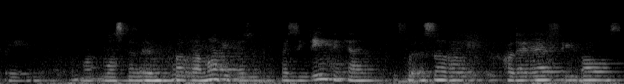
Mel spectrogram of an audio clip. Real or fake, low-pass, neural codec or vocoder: fake; 7.2 kHz; codec, 16 kHz, 1 kbps, X-Codec, HuBERT features, trained on balanced general audio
